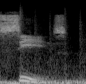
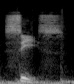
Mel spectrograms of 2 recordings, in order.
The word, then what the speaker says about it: cease: The pronunciation is cease, like the word seize. Let's say it, cease.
